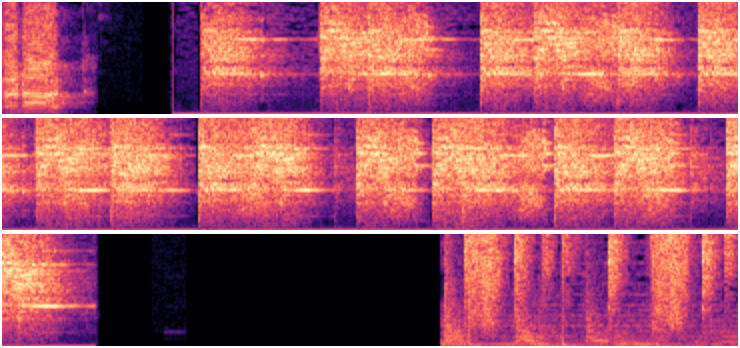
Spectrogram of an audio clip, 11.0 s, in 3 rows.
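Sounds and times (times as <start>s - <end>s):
swords clashing: 1.0s - 7.8s.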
